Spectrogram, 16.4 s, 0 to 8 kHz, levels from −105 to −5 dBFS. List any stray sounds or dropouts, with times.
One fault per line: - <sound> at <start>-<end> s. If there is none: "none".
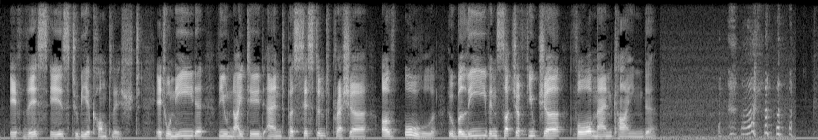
- laugh at 14.3-15.9 s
